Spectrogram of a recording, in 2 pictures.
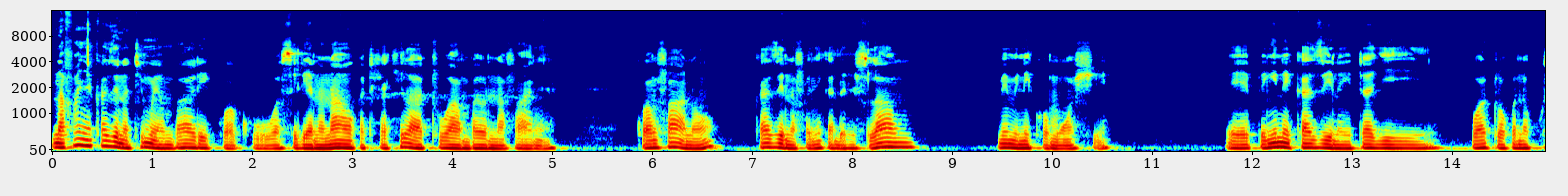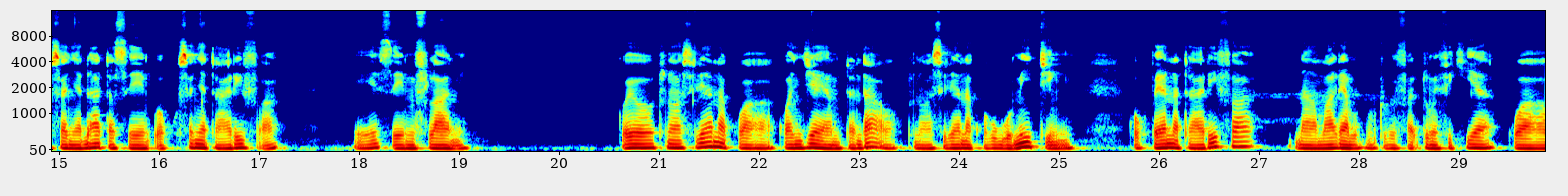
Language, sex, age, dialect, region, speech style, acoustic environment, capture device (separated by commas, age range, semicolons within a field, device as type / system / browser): Swahili, male, 18-24, Tanzania - Dar es Salaam, Tanzania, focused, nature, mobile / Linux / Chrome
